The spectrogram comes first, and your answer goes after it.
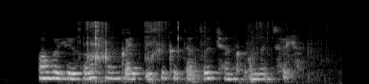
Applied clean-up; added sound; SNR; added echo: none; Chewing, mastication; 14 dB; reverberation time 0.3 s.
